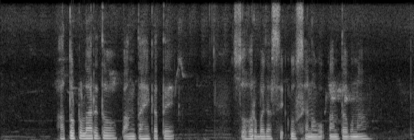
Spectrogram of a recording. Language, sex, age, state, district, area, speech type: Santali, male, 18-30, West Bengal, Uttar Dinajpur, rural, spontaneous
